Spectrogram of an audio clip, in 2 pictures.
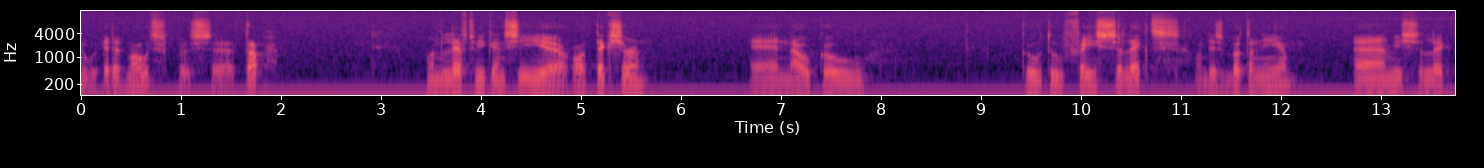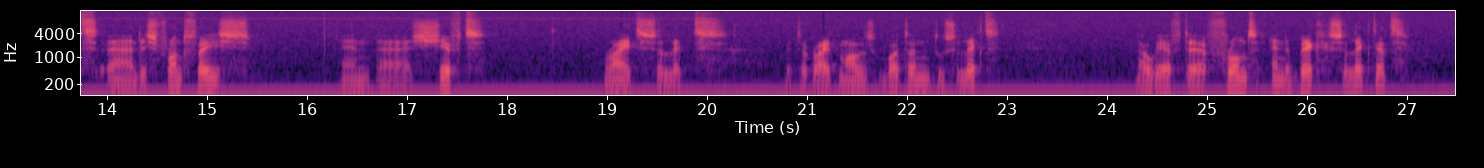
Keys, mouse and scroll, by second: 3.5-4.0 scroll down 4, 4.0-6.0 scroll up 2, 6.0-7.3 scroll up 1, 12.3-17.3 middle drag, 17.3 shift+right click, 18.9-20.0 middle drag, 20.0-20.5 scroll up 4, 20.5-21.2 scroll down 2, 21.2-25.3 middle drag, 25.3 scroll down 1, 25.4-27.4 middle drag.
